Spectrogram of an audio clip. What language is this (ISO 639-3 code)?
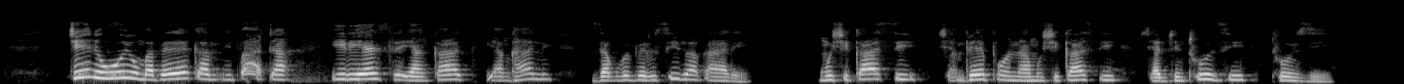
nyu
